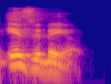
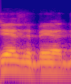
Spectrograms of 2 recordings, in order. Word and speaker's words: Jezebel: That's the correct pronunciation of her name, Isabel. We said Jezebel. There are no J's in Hebrew, so we dropped them off.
